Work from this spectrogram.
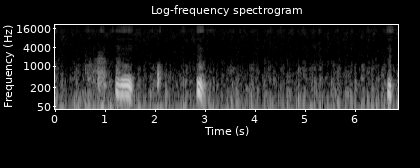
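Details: Sleeping on a bed during a cold, rainy early afternoon, the house cat Monta snores softly: a longer low, throaty rasp, then several shorter breathy snores spaced a second or more apart, in a quiet indoor room.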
